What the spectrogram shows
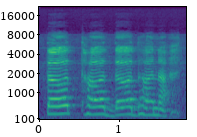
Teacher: इसी तरह से दंत यानी दांतों से ये त थ द ध न, जब हम इनको बोलते हैं, इनको उच्चारण करते हैं तो हमारी जीभ जो है दांतों को छूती है, स्पर्श करती है।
